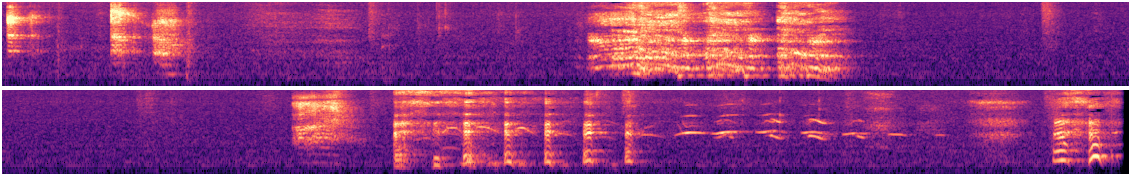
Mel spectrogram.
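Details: Young child imitating her parents' bad cough: repeated short, forced, mock coughing sounds in a quiet room, not a true illness cough.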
